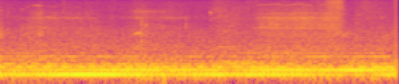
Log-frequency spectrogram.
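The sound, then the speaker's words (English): Distant freeway traffic rolls as a steady low rumble and drone, continuous and even, with no single vehicle standing out. “And I point out towards the freeway. It's like cars. It's far, but like, you know, it's there.”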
